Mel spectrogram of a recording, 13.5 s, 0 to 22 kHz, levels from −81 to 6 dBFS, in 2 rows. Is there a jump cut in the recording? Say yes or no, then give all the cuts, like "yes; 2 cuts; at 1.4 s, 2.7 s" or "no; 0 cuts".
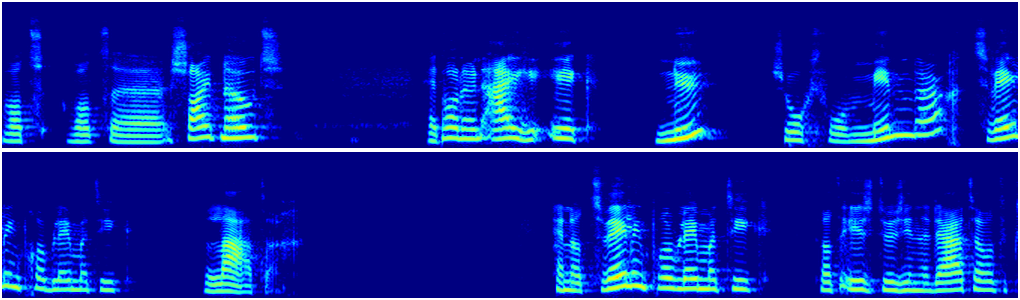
yes; 1 cut; at 2.9 s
